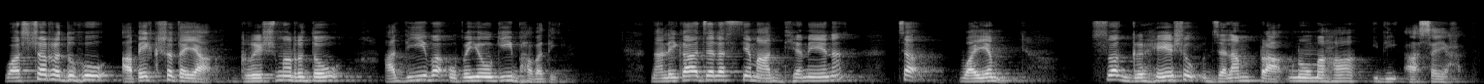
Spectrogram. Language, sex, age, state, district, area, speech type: Sanskrit, male, 18-30, Kerala, Kottayam, urban, spontaneous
